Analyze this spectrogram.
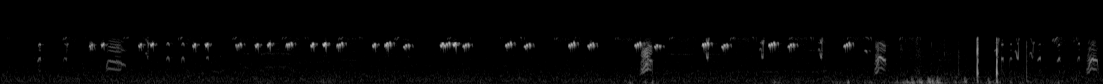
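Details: Female quail, linked to quail hunting, giving a long run of short high piping notes, mostly in pairs, against faint steady background hiss and a few sharp clicks near the end.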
